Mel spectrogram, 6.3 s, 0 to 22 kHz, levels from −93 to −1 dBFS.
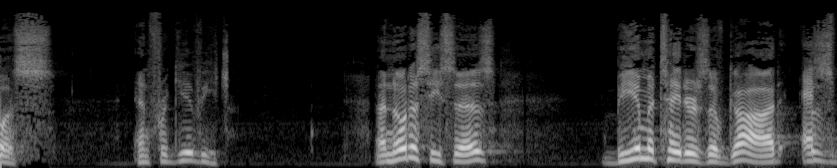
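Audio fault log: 1.69 s and 6.08 s, compressed frames skipped: after "and forgive" roughly 0.4 s of audio vanishes, and later about 0.2 s, consistent with whole 26.1 ms frames being dropped; overlapping neighbouring frames smear each join into a soft blip rather than a click.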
